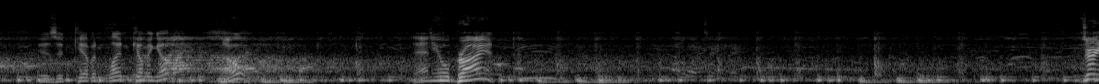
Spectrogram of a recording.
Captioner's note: whistle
